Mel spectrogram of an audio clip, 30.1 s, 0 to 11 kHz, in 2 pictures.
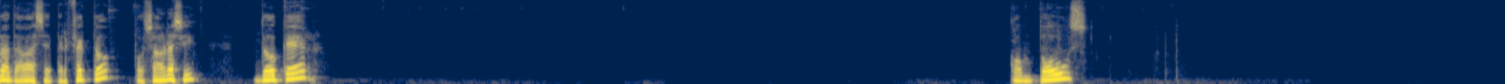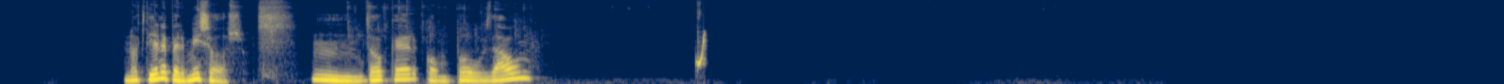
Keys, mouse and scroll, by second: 4.4 ctrl+p, 4.5 ctrl+p, 4.7 ctrl+p, 7.1 Return, 8.4-12.5 typing, 18.2-30.0 typing.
